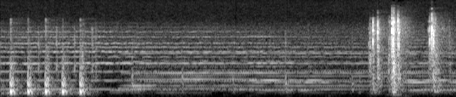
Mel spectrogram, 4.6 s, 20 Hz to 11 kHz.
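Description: Four quick, sharp knocks on the wooden door of room 1016 at the Roosevelt Hotel on Canal Street, a pause filled with a low sustained tone, then three more knocks, clear.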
